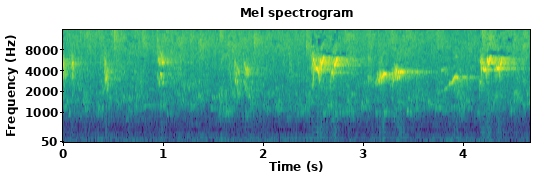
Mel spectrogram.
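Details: Javan bush lark of the parva form with a quieter start of scattered faint chirps, then a burst of loud sliding whistles and a rising note in the second half.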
